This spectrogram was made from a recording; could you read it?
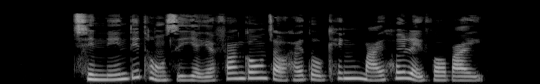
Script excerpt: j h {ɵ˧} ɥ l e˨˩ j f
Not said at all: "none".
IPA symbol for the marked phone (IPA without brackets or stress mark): ɵ˥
